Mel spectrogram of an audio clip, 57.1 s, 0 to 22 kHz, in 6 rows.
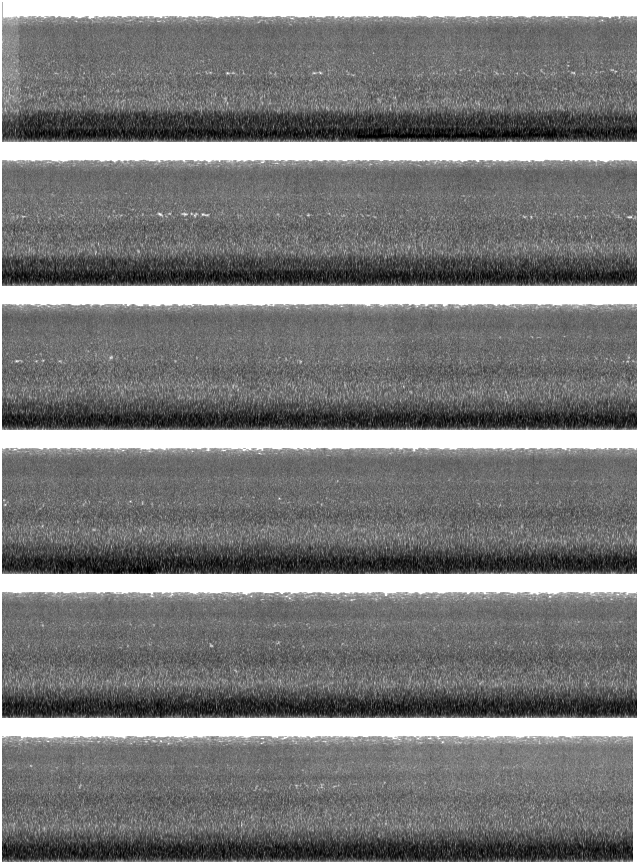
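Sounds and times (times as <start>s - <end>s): river rushing: 0.0s - 57.0s.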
